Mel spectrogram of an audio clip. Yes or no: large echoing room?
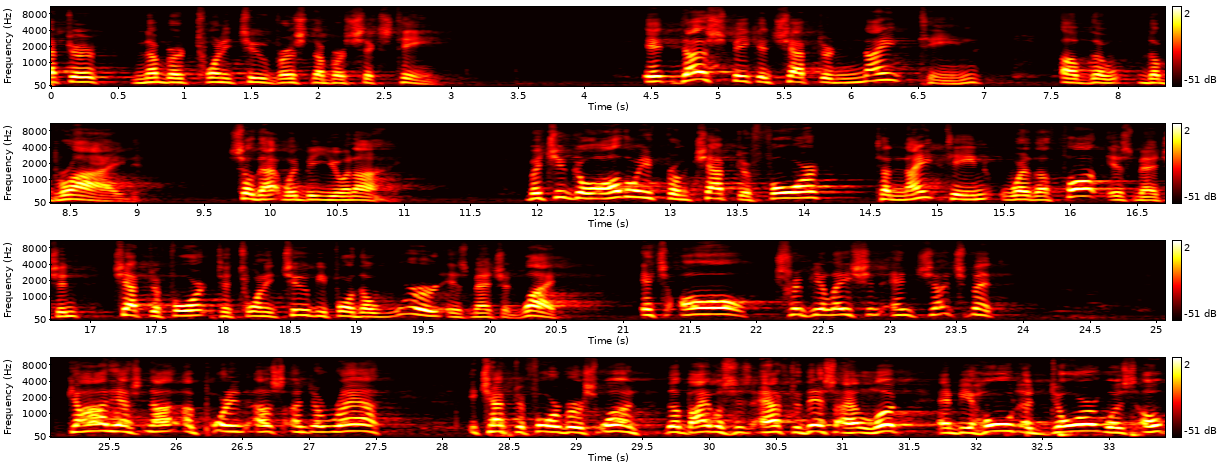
yes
